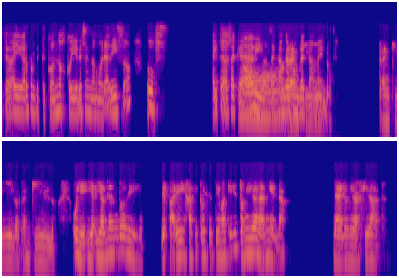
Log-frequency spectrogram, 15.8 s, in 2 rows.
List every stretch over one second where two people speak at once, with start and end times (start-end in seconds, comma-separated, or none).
4.7-6.6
